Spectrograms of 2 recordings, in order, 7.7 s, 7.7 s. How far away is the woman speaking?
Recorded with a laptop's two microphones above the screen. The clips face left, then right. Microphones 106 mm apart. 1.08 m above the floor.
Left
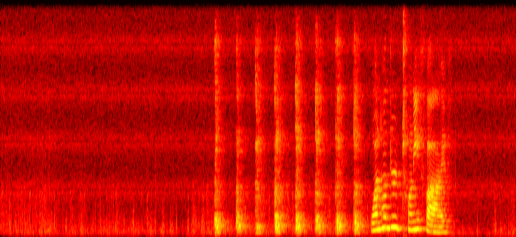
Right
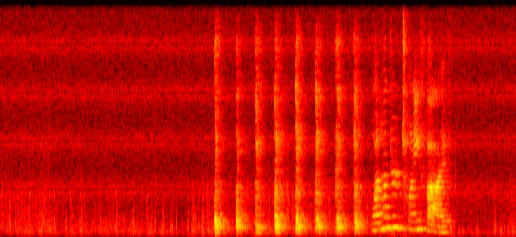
About 1.2 m.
